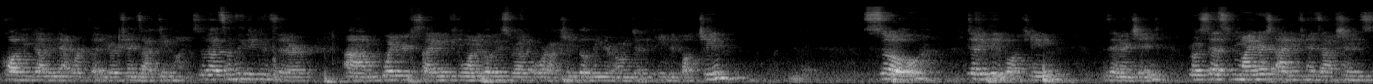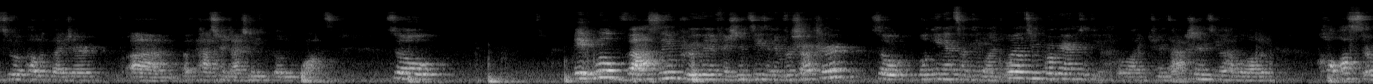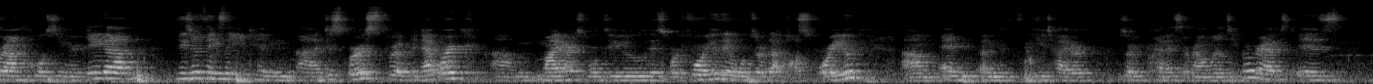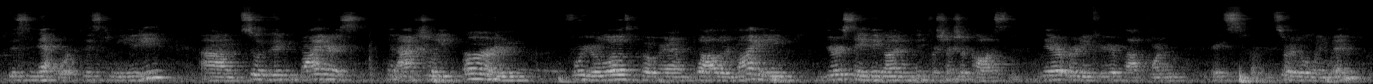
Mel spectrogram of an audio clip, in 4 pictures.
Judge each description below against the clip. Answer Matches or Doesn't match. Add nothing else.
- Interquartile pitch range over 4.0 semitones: Doesn't match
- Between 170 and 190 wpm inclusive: Matches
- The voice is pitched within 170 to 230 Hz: Matches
